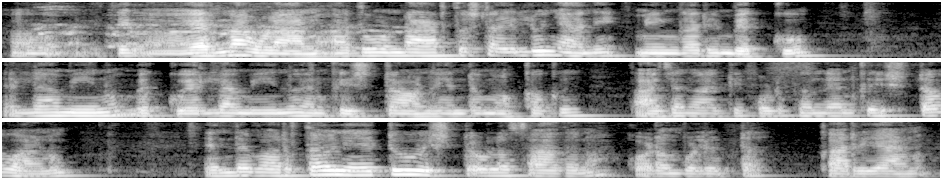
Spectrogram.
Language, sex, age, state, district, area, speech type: Malayalam, female, 45-60, Kerala, Kasaragod, rural, spontaneous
